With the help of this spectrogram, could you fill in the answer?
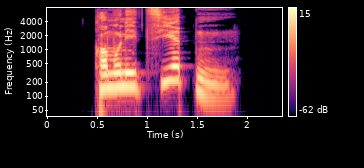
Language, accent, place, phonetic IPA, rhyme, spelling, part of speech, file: German, Germany, Berlin, [kɔmuniˈt͡siːɐ̯tn̩], -iːɐ̯tn̩, kommunizierten, adjective / verb, De-kommunizierten.ogg
- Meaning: inflection of kommunizieren: 1. first/third-person plural preterite 2. first/third-person plural subjunctive II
